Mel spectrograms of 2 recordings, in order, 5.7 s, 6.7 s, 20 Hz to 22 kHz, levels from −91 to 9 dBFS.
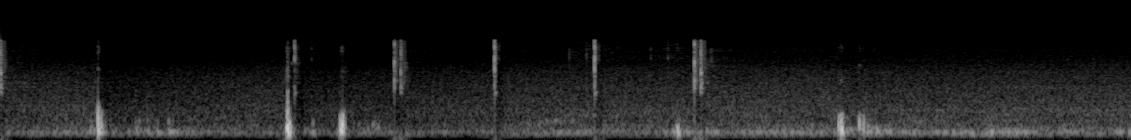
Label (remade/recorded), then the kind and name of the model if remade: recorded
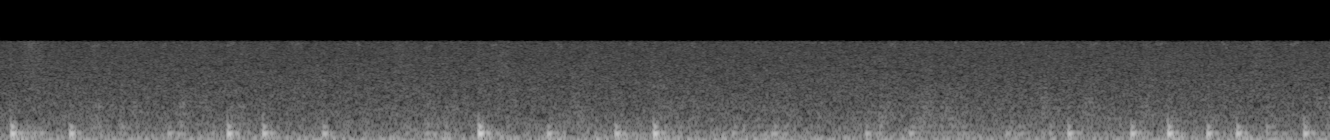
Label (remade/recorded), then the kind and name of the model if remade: recorded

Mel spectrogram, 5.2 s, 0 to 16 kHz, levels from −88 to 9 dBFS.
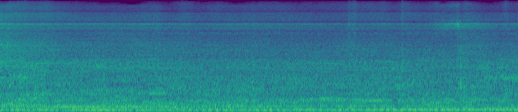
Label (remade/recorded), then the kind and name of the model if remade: remade, autoencoder, DAC-VAE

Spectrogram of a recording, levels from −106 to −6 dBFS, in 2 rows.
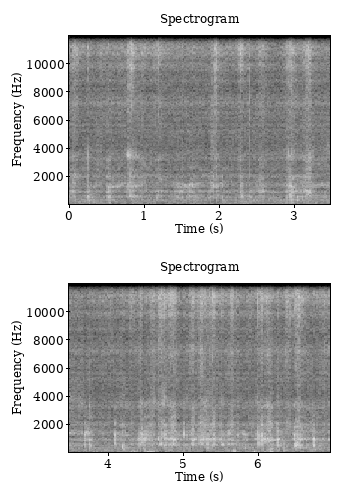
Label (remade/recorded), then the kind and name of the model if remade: remade, codec, SNAC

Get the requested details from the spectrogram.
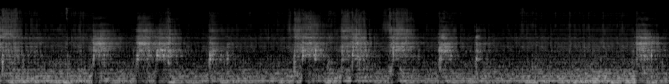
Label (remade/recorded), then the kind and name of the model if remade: remade, vocoder, BigVGAN v2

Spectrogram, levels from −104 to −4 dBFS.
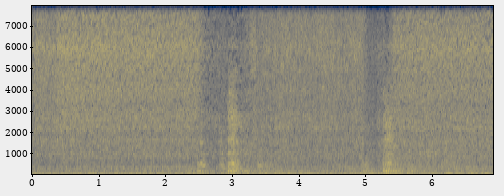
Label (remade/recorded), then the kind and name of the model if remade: recorded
